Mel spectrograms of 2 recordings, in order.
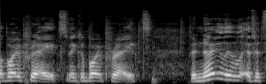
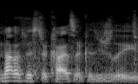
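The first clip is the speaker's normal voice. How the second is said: ordinary talk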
